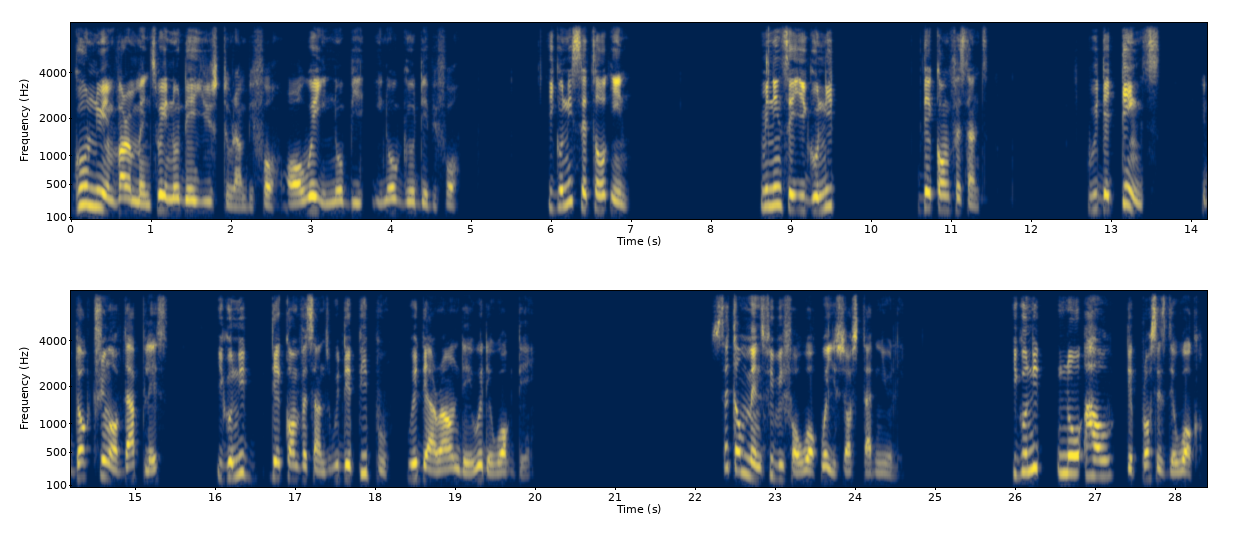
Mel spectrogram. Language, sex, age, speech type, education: Nigerian Pidgin, male, 60+, spontaneous, tertiary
